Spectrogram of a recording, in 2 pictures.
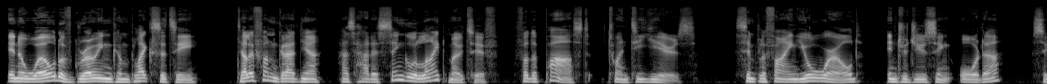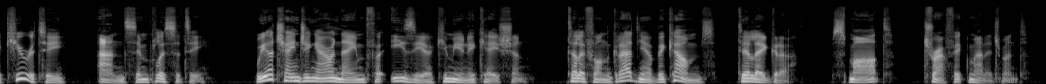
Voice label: presentation, english, GB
